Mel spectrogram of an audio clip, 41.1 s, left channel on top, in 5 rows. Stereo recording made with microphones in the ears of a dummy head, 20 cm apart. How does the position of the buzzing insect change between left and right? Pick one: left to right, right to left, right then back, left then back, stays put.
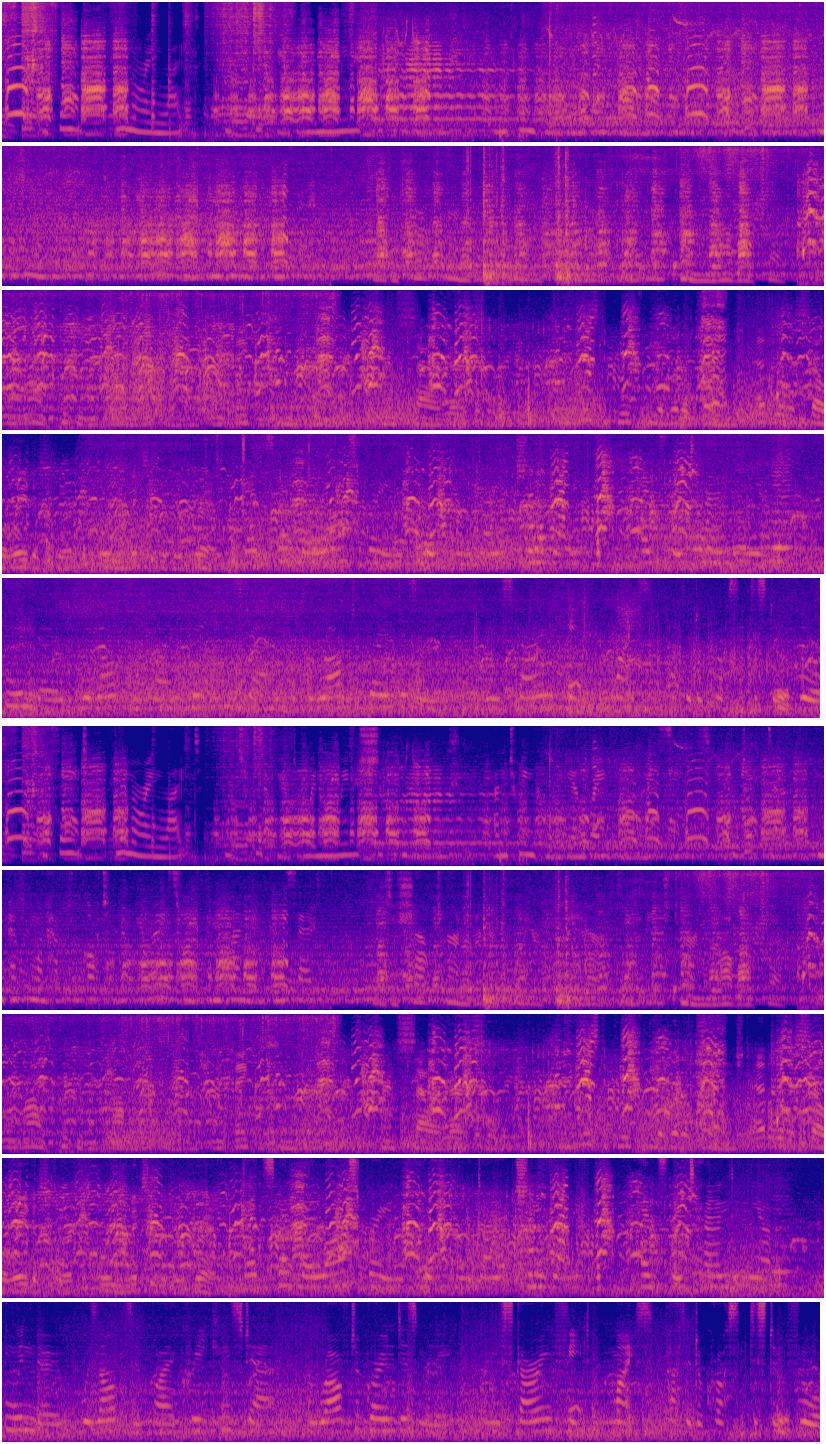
right then back.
